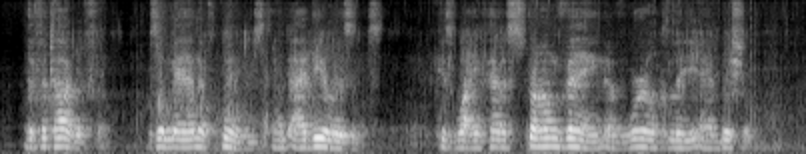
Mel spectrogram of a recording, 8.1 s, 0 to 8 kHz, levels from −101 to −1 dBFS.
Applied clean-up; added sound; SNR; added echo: neural separator model SepFormer DNS4.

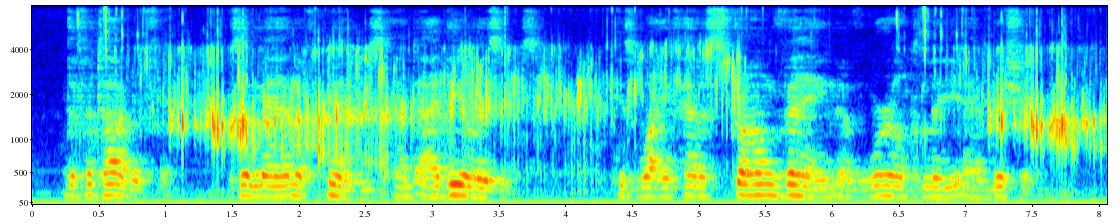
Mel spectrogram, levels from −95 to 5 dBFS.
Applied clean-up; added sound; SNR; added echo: none; Fill (with liquid); 3 dB; reverberation time 0.2 s.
